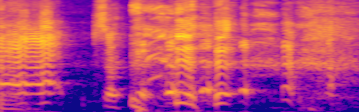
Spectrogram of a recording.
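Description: A goat bleats several times in quick succession, wavering, nasal cries, fairly loud, one running straight into the next with no other sounds around them.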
